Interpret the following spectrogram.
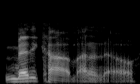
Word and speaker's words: Medicom: help dude we don't know the it's it's Medicom I don't know how do you pronounce that phonetically yeah medical I was right Medicom I know it was long past dude we're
